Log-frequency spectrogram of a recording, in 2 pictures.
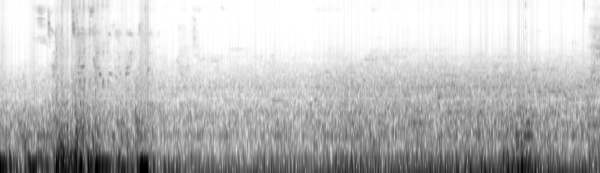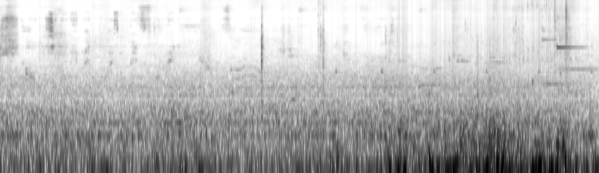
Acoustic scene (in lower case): car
